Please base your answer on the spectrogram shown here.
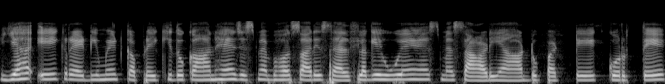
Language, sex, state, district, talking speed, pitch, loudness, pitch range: Hindi, female, Uttar Pradesh, Varanasi, 170 wpm, 210 Hz, -20 LUFS, 200-225 Hz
